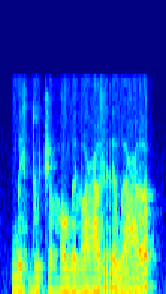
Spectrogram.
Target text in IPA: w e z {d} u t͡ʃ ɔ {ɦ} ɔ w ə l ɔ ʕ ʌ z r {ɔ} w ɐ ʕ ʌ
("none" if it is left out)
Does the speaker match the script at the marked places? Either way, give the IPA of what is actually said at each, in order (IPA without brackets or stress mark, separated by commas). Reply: d, ɦ, ə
